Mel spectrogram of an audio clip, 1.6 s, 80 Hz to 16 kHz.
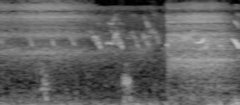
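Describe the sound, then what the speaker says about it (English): Chickens clucking on a South African homestead, with short, soft calls scattered across a steady outdoor background, close but fairly quiet. "we now have 10 little extra chickens"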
